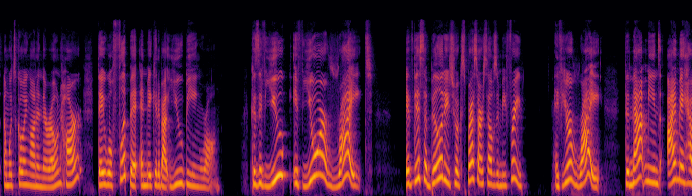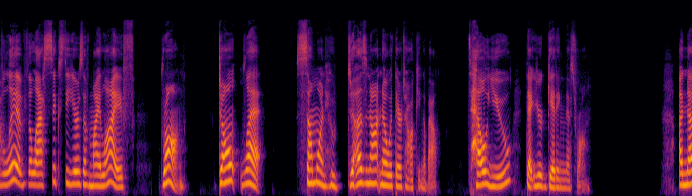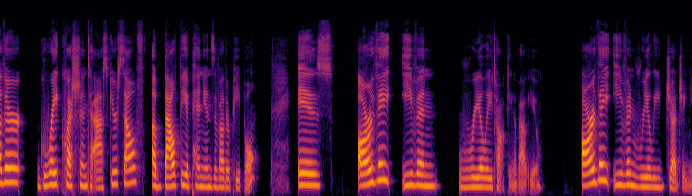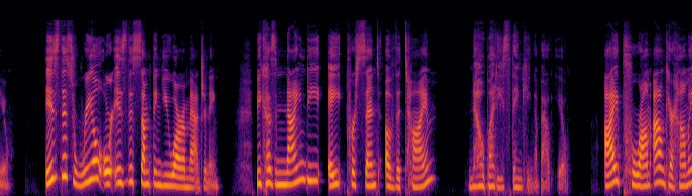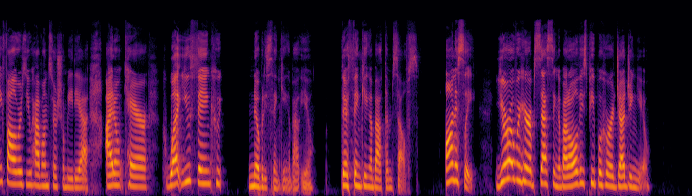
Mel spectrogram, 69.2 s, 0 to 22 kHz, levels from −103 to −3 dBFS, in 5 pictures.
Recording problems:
none

